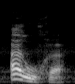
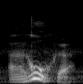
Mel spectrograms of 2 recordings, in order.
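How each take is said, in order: First: The stress is on the first syllable. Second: The stress is on the middle syllable. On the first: The speaker calls it wrong. "si la sílaba tónica fuera la primera" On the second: The speaker calls it right. "la sílaba tónica es la del medio, es gu"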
